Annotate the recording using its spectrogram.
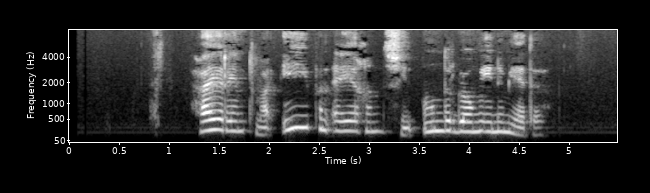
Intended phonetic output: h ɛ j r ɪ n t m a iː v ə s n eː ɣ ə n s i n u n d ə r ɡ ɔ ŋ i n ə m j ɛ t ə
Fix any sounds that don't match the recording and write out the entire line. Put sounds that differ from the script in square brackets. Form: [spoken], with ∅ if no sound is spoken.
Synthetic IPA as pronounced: h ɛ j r ɪ n t m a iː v ə [∅] n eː ɣ ə n s i n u n d ə r ɡ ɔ ŋ i n ə m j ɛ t ə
